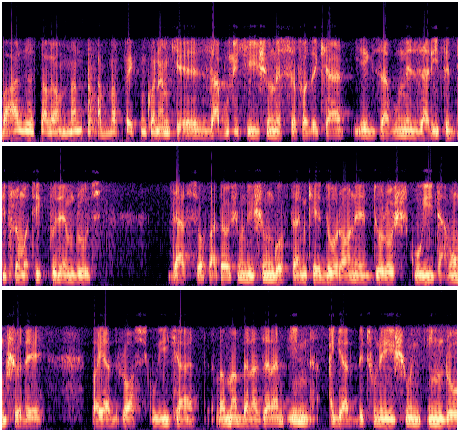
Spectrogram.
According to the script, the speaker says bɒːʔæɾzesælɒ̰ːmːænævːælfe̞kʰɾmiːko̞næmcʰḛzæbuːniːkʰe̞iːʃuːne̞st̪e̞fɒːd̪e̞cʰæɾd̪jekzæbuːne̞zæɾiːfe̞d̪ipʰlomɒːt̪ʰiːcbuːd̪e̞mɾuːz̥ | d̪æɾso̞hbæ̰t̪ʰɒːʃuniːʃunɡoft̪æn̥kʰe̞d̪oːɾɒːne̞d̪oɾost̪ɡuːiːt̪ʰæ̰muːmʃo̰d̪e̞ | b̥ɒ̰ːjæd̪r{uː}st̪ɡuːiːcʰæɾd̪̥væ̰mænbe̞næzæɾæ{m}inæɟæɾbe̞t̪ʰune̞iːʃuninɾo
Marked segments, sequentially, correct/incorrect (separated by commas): incorrect, correct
